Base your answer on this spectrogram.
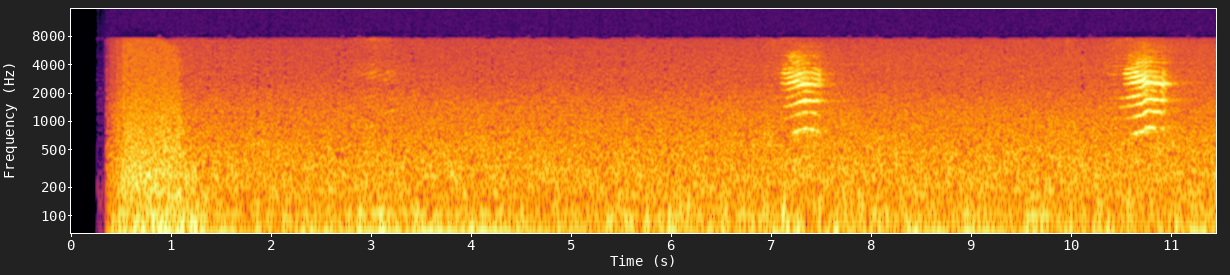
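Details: A white-tailed deer fawn on a trail camera in Tomahawk, Wisconsin, early September 2022, gives two short, high, nasal bleats about three seconds apart over steady outdoor hiss, after a brief rustle.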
